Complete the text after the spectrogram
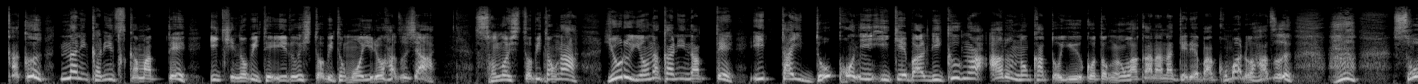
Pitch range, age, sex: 210-345 Hz, 40-59, male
